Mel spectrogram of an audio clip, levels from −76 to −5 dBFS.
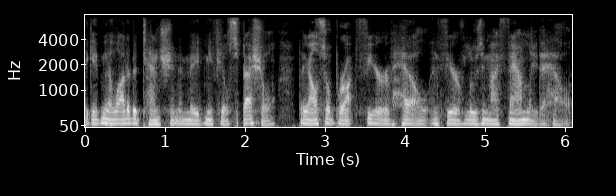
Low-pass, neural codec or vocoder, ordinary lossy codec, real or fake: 7.2 kHz; none; AAC, 32 kbps; real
